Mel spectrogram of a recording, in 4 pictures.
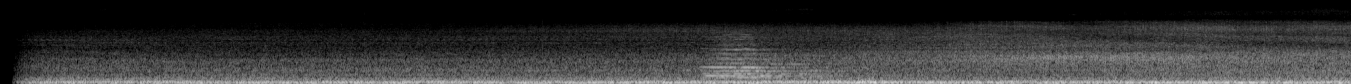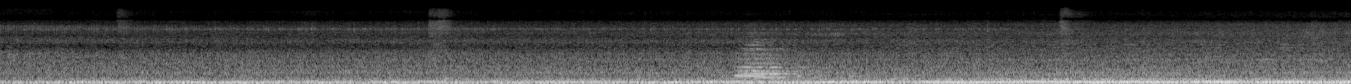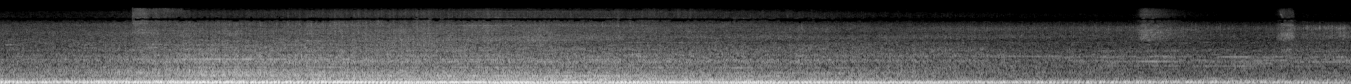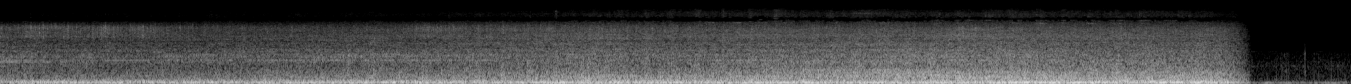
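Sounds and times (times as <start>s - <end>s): diesel locomotive engines rumbling: 0.1s - 54.0s
train horn blasts: 7.0s - 8.4s, 20.8s - 22.1s.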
